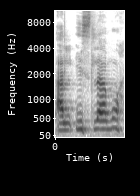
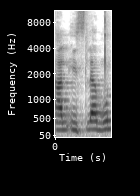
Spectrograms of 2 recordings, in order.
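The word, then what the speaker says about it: الإسلامُ: দুই নাম্বারে আমি লিখেছি আল ইসলামু হাক্কুন। তবে আমি আল ইসলামুন বলতে পারতাম। বললাম না কেন? আলিফ লাম যদি কোন শব্দের প্রথমে থাকে তাহলে ওই শব্দের শেষে একটা পেশ উচ্চারণ করতে হয়।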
